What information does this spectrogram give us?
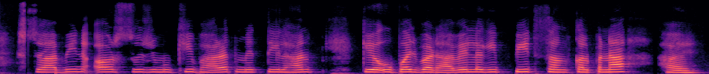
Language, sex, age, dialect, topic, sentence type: Magahi, female, 18-24, Southern, agriculture, statement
